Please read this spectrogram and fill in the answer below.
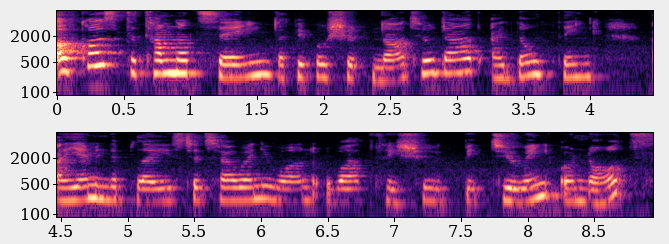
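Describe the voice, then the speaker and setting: With noticeable background noise, a woman with a non-native accent speaks at a fairly slow pace with hardly any pauses, in a fairly high pitch with ordinary pitch variation. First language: not English. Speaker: language learner vlogger. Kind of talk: vlog monologue.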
